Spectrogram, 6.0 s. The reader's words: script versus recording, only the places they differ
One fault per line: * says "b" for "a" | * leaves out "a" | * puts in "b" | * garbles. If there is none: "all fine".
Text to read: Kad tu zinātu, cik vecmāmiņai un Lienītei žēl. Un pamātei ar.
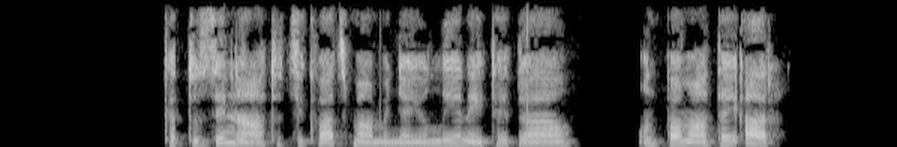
all fine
